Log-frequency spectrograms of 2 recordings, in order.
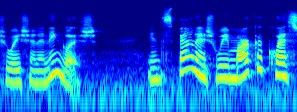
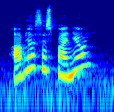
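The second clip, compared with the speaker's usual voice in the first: rising pitch at the end of español; 8 semitones higher, 4 dB louder than usual. Spanish lesson on asking questions, rising question intonation on español. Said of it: "So my intonation has to rise at the end".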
